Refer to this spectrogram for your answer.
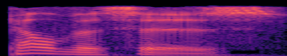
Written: pelvises

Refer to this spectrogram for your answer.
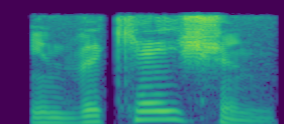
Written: invocation

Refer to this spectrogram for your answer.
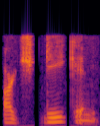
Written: archdeacon

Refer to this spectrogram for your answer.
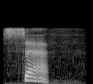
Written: Seth

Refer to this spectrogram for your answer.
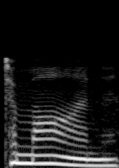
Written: Taman'

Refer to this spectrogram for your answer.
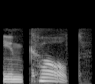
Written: incult

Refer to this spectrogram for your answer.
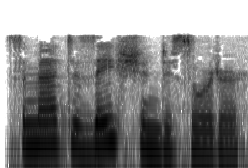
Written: somatization disorder

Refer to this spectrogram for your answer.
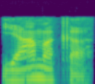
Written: yarmulke

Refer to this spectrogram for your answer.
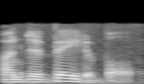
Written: undebatable

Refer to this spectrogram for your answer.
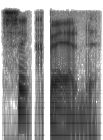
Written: sickbed

